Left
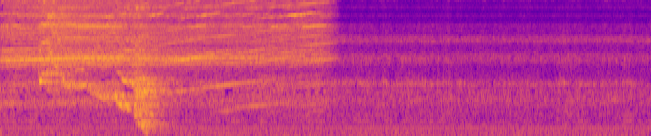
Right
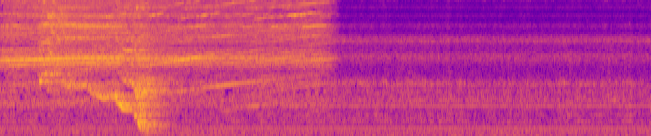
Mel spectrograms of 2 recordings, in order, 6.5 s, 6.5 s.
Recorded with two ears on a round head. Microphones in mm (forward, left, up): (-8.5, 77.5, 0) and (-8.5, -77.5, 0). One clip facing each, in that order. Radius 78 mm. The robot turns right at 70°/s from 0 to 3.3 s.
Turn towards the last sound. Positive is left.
turn(degrees=80)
